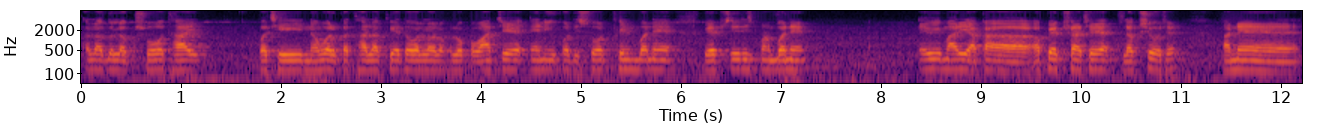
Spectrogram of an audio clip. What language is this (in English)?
Gujarati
